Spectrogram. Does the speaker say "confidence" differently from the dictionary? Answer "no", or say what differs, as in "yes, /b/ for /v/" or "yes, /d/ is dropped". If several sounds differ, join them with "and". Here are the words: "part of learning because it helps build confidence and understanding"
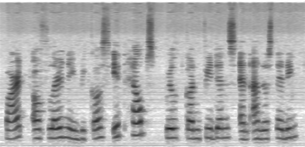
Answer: no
